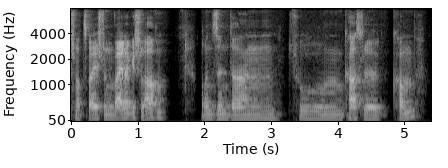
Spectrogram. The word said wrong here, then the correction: Castle Combe: Castle Combe, ja. Castle Combe.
